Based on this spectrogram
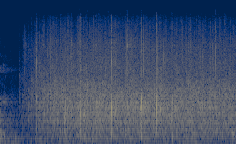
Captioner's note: audience applauding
